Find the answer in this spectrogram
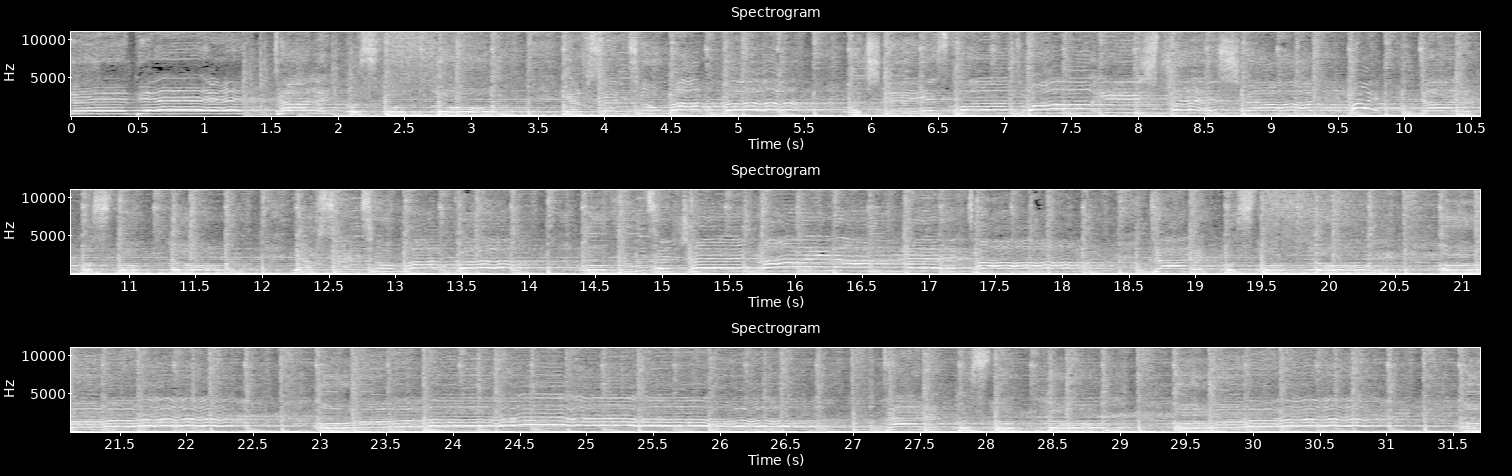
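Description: Polish pop song with a woman singing a wavering, ornamented melody over a steady beat and heavy bass. The bass drops out for the first second or two, then comes back in.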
